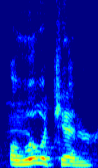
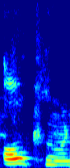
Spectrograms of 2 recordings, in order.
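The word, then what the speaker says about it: Oluokun: And Oluwakin. I always pronounce it Olkun. It's Oluwakin.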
